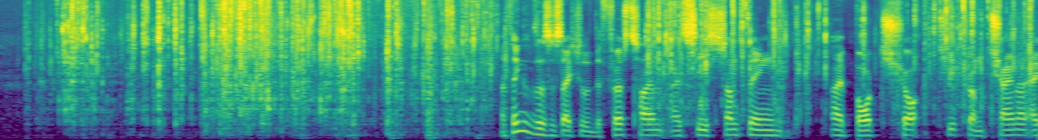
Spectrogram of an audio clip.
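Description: A plastic wrapper crinkles as it is handled.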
